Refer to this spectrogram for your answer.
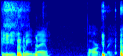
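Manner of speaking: rough, creaky, rasping voice with big pitch swoops. Imagining a Russian cavalry soldier speaking, in Sam Elliott voice. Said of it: "Sam Elliott voice".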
